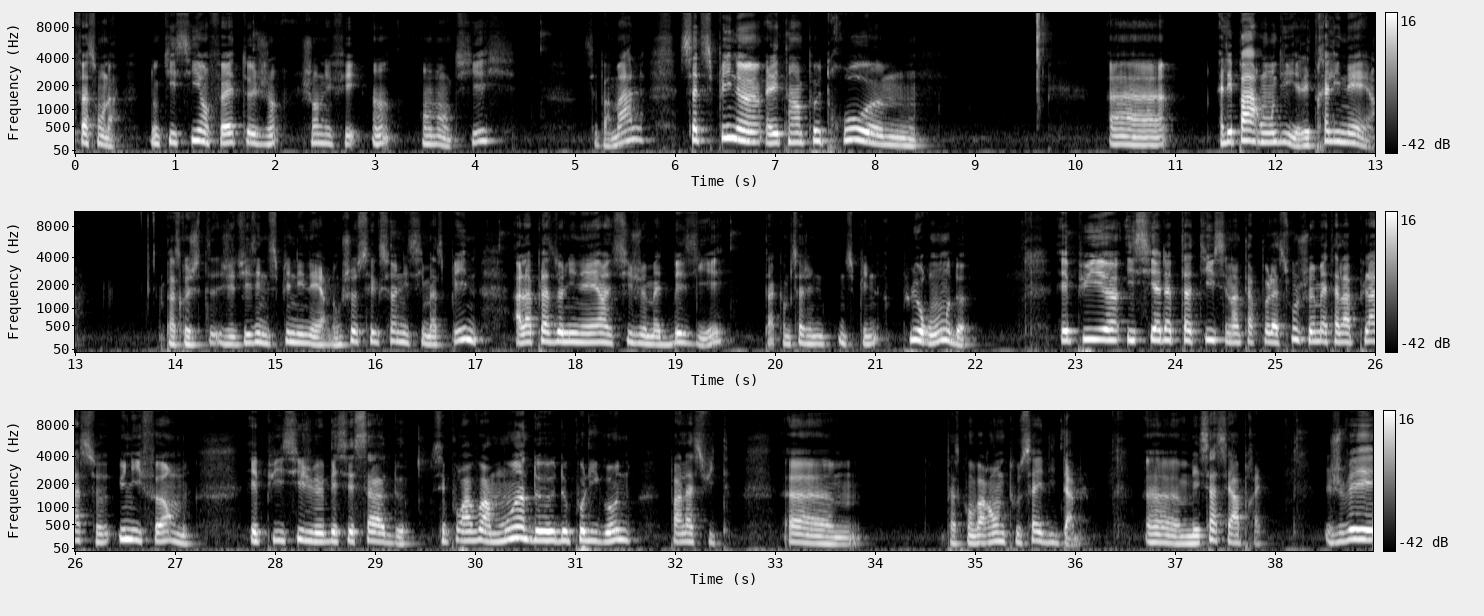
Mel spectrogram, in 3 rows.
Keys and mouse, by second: 1.1 click, 3.1 click, 6.9 click, 15.9 click, 19.3 click, 22.4 click, 24.8 click, 26.4 click, 28.2 click, 30.9 click, 35.1 click, 38.0 click.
